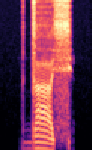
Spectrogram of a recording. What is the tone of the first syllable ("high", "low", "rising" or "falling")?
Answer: low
